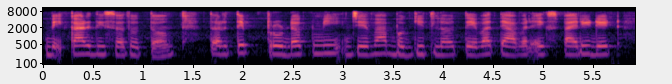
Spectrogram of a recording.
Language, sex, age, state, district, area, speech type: Marathi, female, 18-30, Maharashtra, Yavatmal, rural, spontaneous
